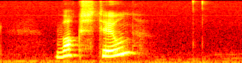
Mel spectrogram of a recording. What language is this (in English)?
Faroese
